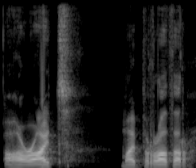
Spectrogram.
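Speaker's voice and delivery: hammed-up Irish accent. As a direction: belt "my brother" with an Irish lilt. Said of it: "Wait, that's cheating".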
